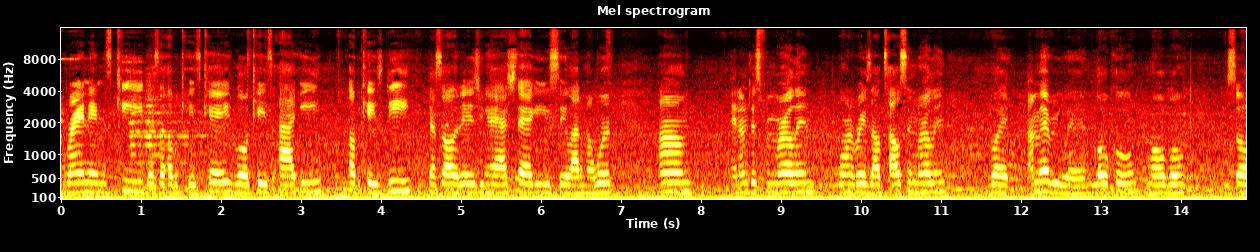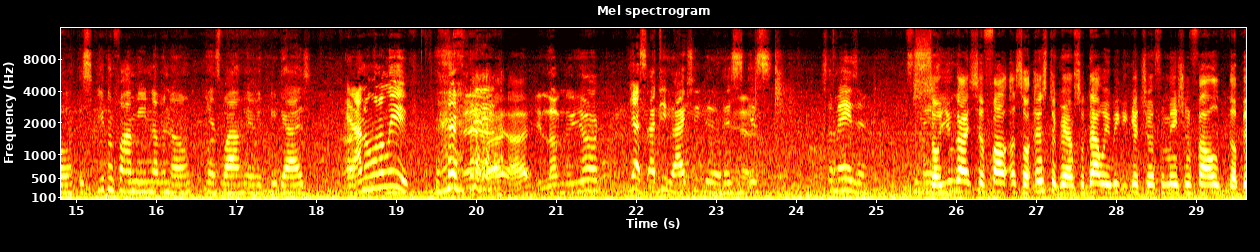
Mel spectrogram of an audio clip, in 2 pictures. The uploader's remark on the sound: During this episode we filmed live from #timesquare in New York City. We met people for the first time and introduced them to the things that we are doing and to the company.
